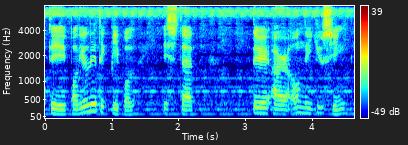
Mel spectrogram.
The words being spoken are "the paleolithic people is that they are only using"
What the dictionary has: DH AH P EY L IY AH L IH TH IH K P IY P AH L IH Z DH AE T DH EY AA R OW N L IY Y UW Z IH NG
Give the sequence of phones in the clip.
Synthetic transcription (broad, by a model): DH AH P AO L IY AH L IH T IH K P IY P AH L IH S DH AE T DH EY AA R OW N L IY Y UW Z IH NG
